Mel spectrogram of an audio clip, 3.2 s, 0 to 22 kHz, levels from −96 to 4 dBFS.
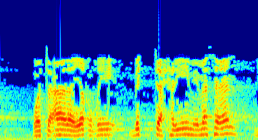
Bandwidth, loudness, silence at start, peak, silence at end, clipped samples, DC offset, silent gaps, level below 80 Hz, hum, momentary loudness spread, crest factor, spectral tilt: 5.8 kHz; -15 LUFS; 0 s; 0 dBFS; 0 s; under 0.1%; under 0.1%; none; -42 dBFS; none; 9 LU; 14 dB; -3.5 dB/octave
